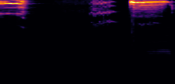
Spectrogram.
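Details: Wild rainbow lorikeets, a family with young visiting and being noisy: two harsh, shrill screeches separated by a short quiet gap, the second longer and buzzier.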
